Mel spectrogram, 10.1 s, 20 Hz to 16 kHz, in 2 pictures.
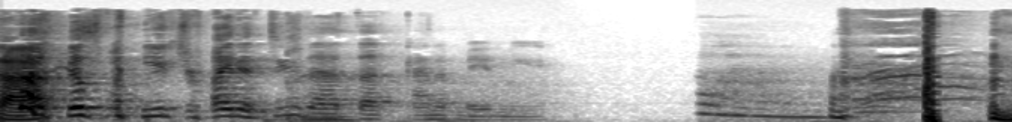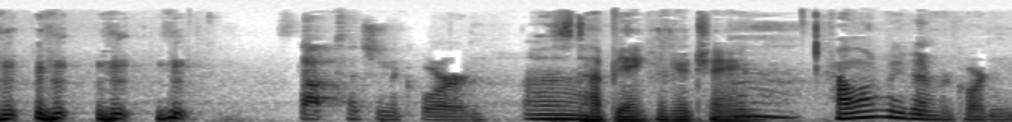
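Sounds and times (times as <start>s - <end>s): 
speech: 0.0s - 2.7s, 3.5s - 10.1s
voice imitating a hacking cough: 4.6s - 6.0s.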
